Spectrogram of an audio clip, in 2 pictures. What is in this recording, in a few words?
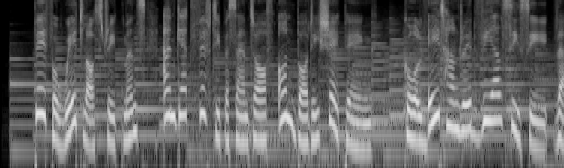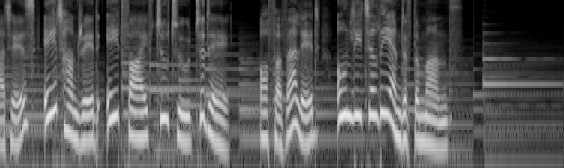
Radio Spot; VLCC Dubai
